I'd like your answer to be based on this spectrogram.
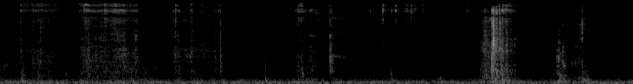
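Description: A sewing machine stitches a tote bag in short bursts of fast mechanical whirring and clicking, separated by pauses, with one louder clack partway through.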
